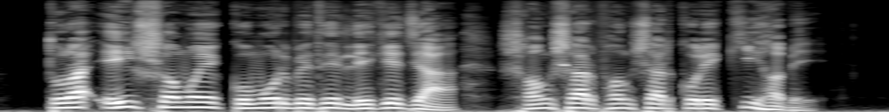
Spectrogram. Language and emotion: Bengali, neutral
